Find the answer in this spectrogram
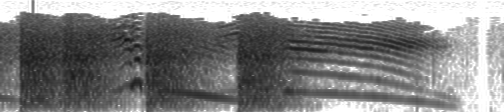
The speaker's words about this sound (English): This looks like as good a spot as any to start the fireworks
